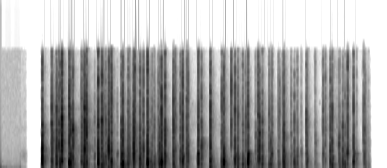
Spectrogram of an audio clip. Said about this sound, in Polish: Przedstawiam Wam czterech kierowców, z którymi jeździłam najwięcej, więc bardzo proszę o klaski.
